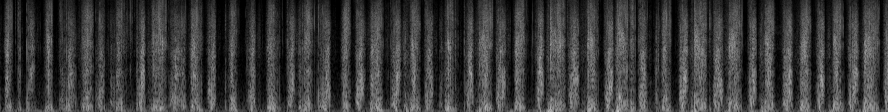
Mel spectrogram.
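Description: Fingertips and short nails scratch and rub a small black foam windscreen on a microphone in quick strokes. A rapid, uneven series of bright, rustling scratches runs steadily at nearly three strokes per second, with close, muffled thumps underneath.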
